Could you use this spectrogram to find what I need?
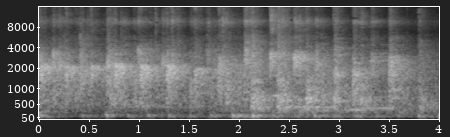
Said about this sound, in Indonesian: Akan kita berikan tepuk tangan yang meriah kepada kelompok 2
